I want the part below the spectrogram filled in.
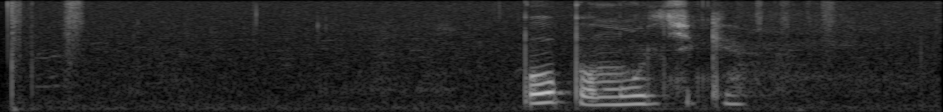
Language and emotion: Russian, sad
